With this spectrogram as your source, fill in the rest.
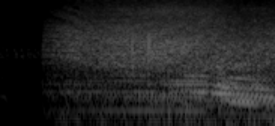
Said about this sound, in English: A caravan of two police cars, one at either side, escorts a gray truck down the quiet nighttime streets.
